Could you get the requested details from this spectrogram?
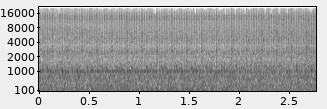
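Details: BMW 325i E30 M20, idling after valve clearance adjustment to factory spec: fast even top-end tappet ticking; owner finds it strange.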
